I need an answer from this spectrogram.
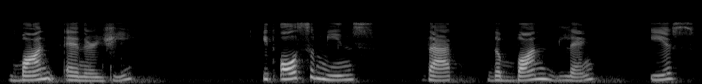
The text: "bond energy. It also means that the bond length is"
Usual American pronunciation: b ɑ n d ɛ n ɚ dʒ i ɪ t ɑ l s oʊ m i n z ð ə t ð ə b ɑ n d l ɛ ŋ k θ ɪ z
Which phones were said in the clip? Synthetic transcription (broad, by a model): b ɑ n d ɛ n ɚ dʒ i ɪ t ɑ l s oʊ m i n s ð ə t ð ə b ɑ n d l ɛ ŋ k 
